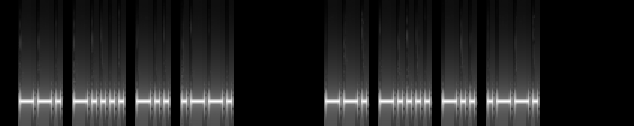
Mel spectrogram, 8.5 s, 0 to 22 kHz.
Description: Morse code, heard as a keyed tone, about 20 wpm, 700 Hz. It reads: G6DP G6DP
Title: DXCC-100 Call Signs - 4 Characters - Repeated 2x - 20wpm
